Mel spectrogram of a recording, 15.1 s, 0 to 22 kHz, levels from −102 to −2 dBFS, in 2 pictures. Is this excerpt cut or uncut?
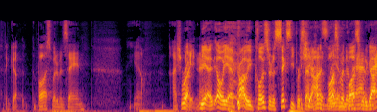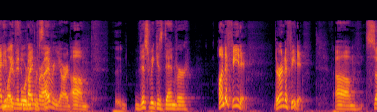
cut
